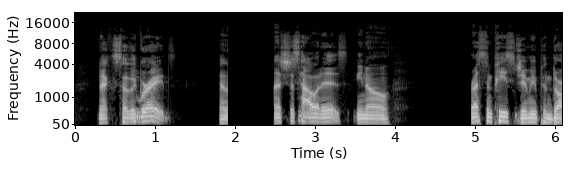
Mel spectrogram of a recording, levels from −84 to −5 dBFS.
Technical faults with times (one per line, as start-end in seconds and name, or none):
1.91-2.50 playback stall
2.50-5.50 catch-up at higher speed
